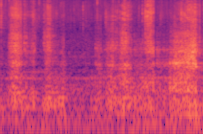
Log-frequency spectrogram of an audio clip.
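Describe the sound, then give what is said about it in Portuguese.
Muffled scratching against the walls of a house, a rough rasping that repeats in uneven strokes over a steady low rumble, moderately loud, with no voices. “Como de algo arranhando as paredes da casa.”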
